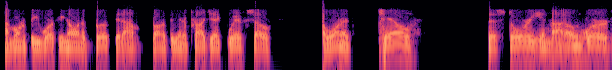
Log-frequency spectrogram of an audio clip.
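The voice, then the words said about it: Southern American accent. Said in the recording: “the way I speak with my Southern accent”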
